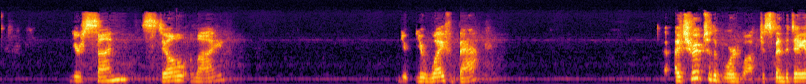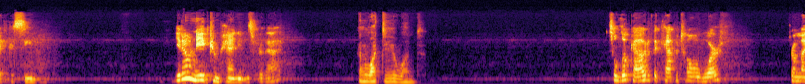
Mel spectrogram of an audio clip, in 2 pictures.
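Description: An elderly woman talks calmly over an online call, in short bursts with pauses.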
